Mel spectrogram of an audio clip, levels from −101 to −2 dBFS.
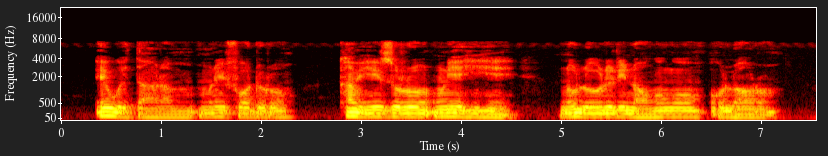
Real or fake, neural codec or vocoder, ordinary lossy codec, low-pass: real; none; none; 7.2 kHz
